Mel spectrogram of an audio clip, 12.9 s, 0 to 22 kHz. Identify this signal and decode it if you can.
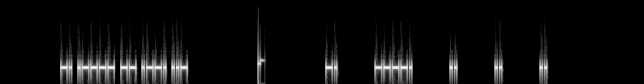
Morse code, heard as a keyed tone, about 28 wpm, spaced as for 14 wpm, 700 Hz. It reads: N1MPU N9III
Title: USA Call Signs - 5 Characters - 6x Character Spacing - 28wpm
